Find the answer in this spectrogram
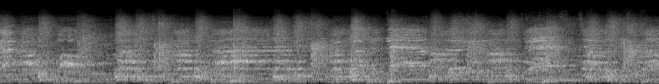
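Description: Group of Year 7 schoolchildren singing together as a choir over musical accompaniment with a steady beat.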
